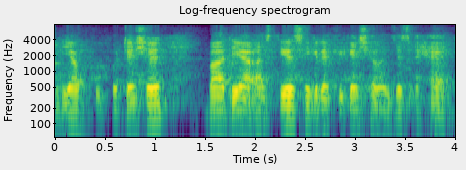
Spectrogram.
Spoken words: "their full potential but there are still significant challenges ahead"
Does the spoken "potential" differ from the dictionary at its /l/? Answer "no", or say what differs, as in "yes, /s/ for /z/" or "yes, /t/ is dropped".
yes, /n/ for /l/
